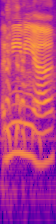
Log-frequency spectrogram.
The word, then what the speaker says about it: Anemia: I want to say it right. Anemia, because I keep looking at it and thinking Anima from Tool. Anemia.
